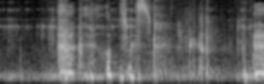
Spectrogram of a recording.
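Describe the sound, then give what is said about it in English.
Small, crisp crunches come in irregular bursts as a cat chews dry kibble, with brief sharp bites and gaps between them, fairly loud and clear with no talking over it. “Cat eating kibble. This one's my favorite sound.”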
